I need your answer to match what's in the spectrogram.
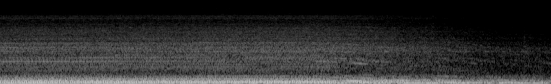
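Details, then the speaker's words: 2002 Toyota 4Runner with a start-stall complaint and multiple cylinder misfires, idling in closed loop at 161° coolant temperature: a deep, even engine note that settles smoothly with no stumble; normal idle. "So, it's in close loop now. That's good. Let's take cooling temperature 161. Oh, it's settling in really nice."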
